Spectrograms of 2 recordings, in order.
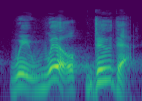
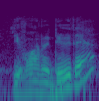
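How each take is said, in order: First: Slow, firm and louder declaration; strong. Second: Soft, sweet invitation with a little laugh. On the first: Pastor declaring to the congregation, strong and slow. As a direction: plant each word with conviction. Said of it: "Let me say it strong". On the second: Pastor sweetly asking the congregation, soft and gentle. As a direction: coax them gently, half laughing. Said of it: "I'd say it's sweet". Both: Shown as a demonstration.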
